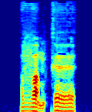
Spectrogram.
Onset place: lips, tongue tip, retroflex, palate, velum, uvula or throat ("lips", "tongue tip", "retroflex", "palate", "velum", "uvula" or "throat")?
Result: lips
